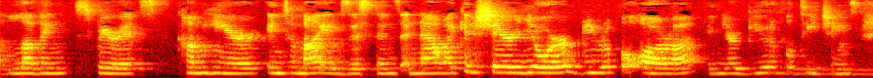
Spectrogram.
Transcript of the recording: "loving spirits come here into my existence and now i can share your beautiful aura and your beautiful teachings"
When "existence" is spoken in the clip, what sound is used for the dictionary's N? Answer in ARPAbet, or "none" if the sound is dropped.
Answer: N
